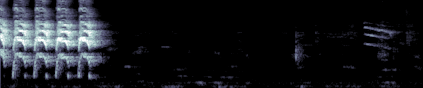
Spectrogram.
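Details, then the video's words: Indian ringneck parrot chicks being fed by an adult; one burst of quick, harsh, pulsed squawks about a second long, then near silence with a few faint soft notes and a brief whistled sound. "Ringnaeck Parrot Natural Sounds | Baby Parrot Sounds"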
